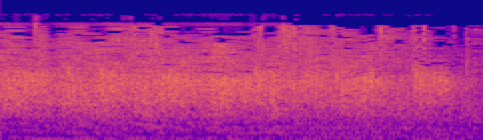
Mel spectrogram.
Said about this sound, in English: You shouldn't have clapped. It's the awful thing. If you're successful in this game and you get a round of applause, it completely throws you off the track.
